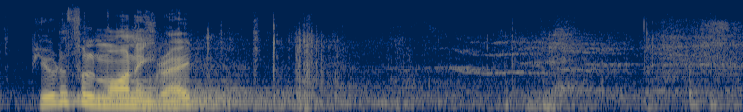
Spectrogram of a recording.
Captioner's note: none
